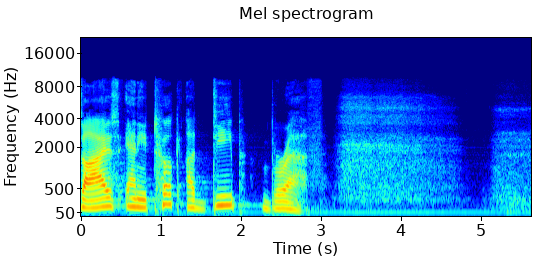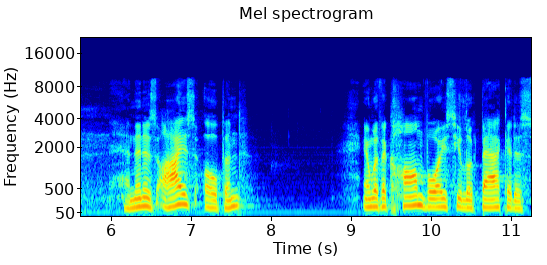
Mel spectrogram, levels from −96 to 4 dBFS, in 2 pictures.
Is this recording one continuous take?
yes; 0 cuts

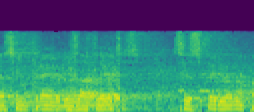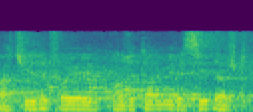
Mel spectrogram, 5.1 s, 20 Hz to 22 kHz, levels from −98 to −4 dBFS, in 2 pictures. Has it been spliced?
no; 0 cuts

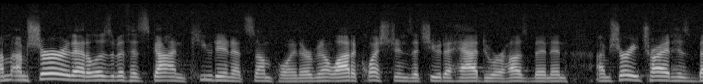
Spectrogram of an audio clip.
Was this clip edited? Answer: no; 0 cuts

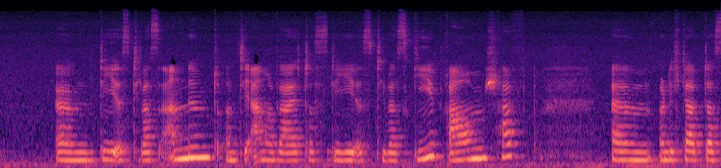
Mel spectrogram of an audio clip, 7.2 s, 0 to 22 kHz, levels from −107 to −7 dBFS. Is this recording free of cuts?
no; 5 cuts; at 1.4 s, 2.4 s, 2.8 s, 3.3 s, 4.4 s

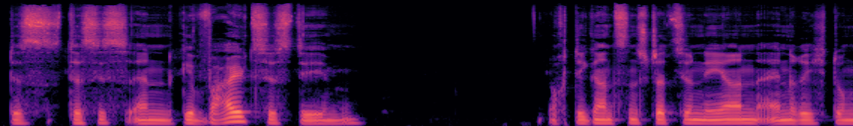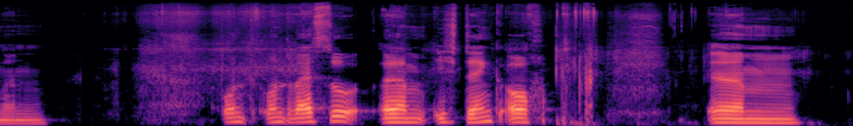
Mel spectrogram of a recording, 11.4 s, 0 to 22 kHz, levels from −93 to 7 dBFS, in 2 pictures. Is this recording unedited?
yes; 0 cuts

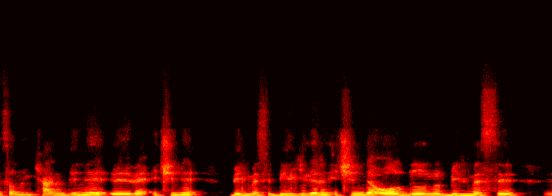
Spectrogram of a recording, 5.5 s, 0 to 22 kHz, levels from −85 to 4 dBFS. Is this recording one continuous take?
yes; 0 cuts

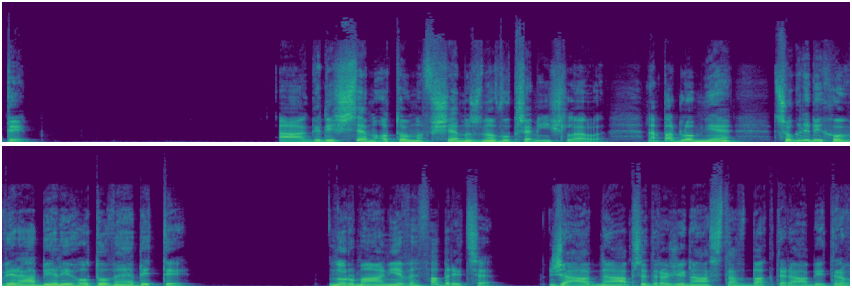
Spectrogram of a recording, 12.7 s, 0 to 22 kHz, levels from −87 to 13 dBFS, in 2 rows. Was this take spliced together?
no; 0 cuts

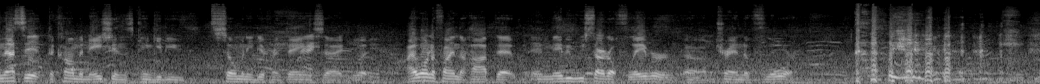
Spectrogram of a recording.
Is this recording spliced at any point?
yes; 1 cut; at 6.2 s

